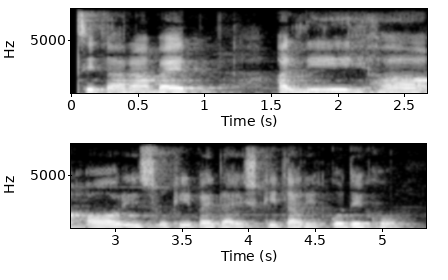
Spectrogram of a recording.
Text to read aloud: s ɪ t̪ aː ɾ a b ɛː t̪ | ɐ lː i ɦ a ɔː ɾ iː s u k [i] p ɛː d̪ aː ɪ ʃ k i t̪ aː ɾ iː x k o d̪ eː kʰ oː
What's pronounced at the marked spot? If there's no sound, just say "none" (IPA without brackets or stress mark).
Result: i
